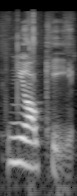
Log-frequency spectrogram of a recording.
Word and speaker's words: gnocchi: thing that's gonna go with the dish is gnocchi if you haven't bought gnocchi it's spelled g-n-o-c-c-h-i they're an Italian um they're an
